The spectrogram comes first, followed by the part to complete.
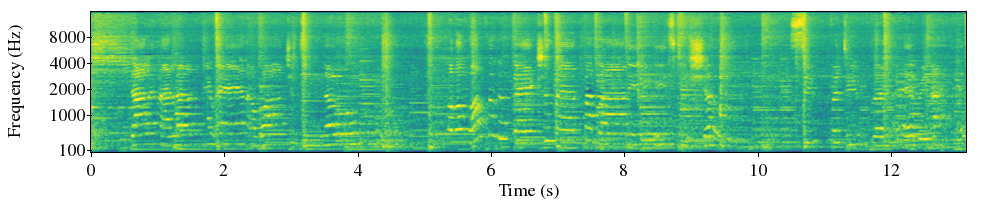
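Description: Live small-group jazz: a woman singing into a microphone over piano, plucked double bass and drums.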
